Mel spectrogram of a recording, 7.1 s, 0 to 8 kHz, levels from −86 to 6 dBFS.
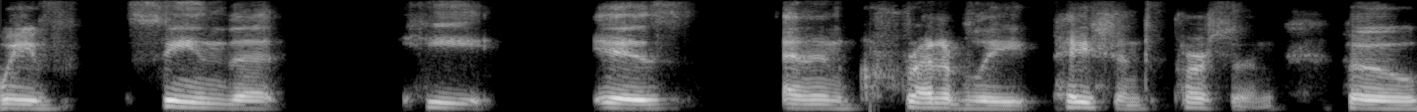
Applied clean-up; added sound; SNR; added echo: none; none; none; none.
